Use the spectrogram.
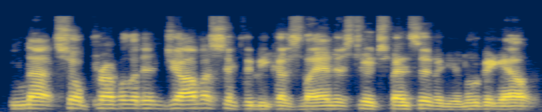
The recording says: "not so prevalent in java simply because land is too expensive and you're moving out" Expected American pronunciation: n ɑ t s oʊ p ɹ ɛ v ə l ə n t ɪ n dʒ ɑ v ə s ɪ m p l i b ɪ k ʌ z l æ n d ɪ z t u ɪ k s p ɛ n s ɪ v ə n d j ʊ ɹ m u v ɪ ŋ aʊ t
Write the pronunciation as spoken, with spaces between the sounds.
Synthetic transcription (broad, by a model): n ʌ t s oʊ p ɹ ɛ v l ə t ɪ n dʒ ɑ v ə s ɪ m p l i b ɪ k ʌ z l æ n d ɪ z t u ɪ k s p ɛ n s ɪ v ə n j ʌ ɹ m u v ɪ ŋ aʊ t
